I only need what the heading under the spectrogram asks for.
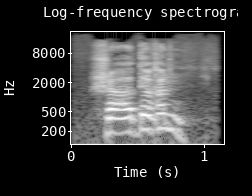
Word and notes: ʃaadɯɣan: Xyzyl

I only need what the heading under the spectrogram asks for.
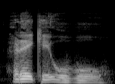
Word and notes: reke ubúu: Apatani

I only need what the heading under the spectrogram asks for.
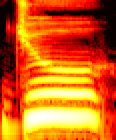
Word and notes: jú: apatani

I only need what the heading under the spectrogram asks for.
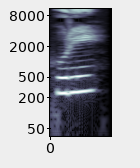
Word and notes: huriñ: apatani

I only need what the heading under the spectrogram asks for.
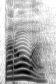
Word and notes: tarowa: Ansus

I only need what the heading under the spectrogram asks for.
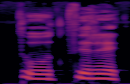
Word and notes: tutira: Wamesa

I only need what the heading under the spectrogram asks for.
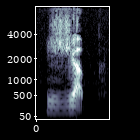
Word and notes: zhyap: girl

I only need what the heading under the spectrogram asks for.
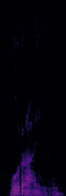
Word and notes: purai: Biak

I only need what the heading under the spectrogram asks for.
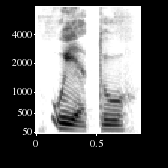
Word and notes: úì atúu: Apatani

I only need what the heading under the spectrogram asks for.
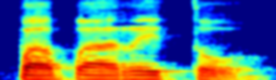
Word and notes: bwabwareato: Raga

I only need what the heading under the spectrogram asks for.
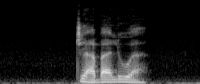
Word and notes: جَبَلووَ: jabalua; Vafsi

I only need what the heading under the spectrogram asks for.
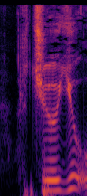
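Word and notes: rchu yu: San Lucas Quiaviní Zapotec

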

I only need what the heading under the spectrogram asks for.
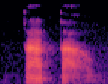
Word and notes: ta tau: Aneityum

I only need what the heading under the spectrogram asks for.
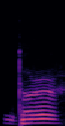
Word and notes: dur: apatani

